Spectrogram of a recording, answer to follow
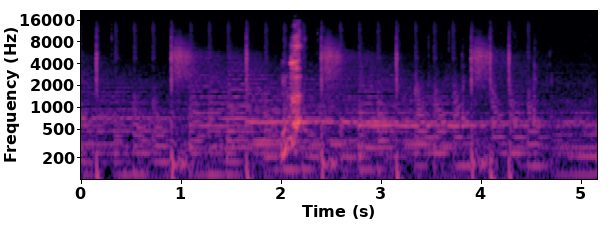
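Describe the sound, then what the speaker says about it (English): A person with a bad bout of hiccups: several sharp, close hiccups recur at irregular intervals over a steady background hum, with one louder, voiced hiccup near the middle. "I have the, like, supreme fucking hiccups"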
